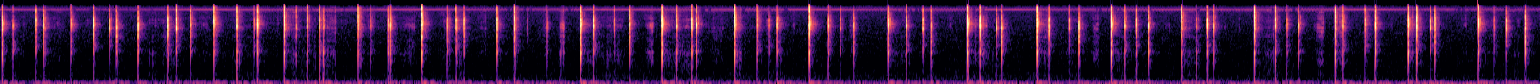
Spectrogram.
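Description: A green, conical, hollow plastic lid held in the hand is tapped and scratched with long painted nails. Rapid, dry, high clicks and scratches fall in quick succession, each dying away almost instantly, over a steady low hum.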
